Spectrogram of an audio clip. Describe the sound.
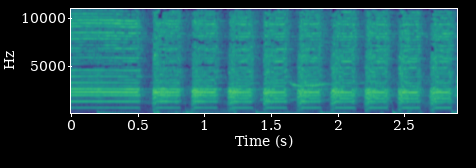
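A duck call blown by world champion duck caller and Pittsburgh Steelers quarterback Devlin Hodges blares a rapid string of about eight loud, raspy quacks in steady rhythm, insistent, imitating a duck with no voices alongside.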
